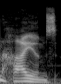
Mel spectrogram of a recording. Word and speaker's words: Hyams: What, John Hyams? Is that how you say it? Yeah, John Hyams, director of Sick from 2023 and specifically 2020's Alone.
